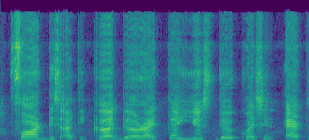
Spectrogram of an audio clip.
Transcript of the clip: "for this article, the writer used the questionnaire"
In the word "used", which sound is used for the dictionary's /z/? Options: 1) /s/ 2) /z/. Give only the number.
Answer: 1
